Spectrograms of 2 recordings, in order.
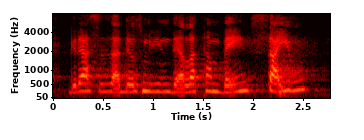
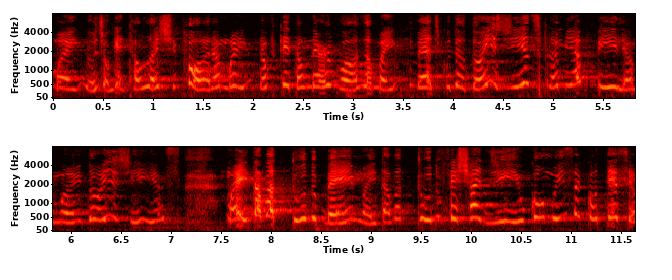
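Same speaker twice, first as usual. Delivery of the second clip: higher, tearful retold plea from the daughter; daughter crying; 6 semitones higher than usual. Daughter's desperate call, retold. (filha chorando, voz mais aguda)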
